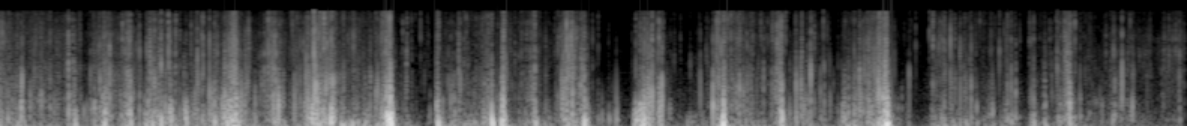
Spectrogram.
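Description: Long nails tap and scratch clear plastic cling film wrapped over a microphone, making dense, irregular crinkling and crackling. Soft, low-heavy taps and rustles cluster through the clip, with a few sharper pops standing out near the middle.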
